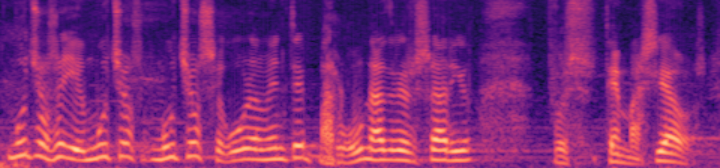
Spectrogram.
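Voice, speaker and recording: A man's high voice with lively intonation at a moderate pace, over noticeable background noise. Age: 80s+. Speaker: retired politician. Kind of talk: TV interview. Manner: halting, many repetitions.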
